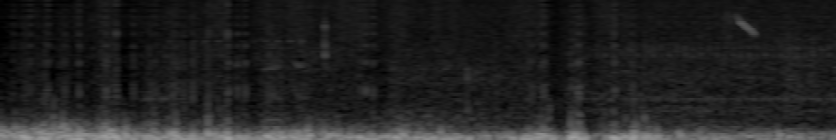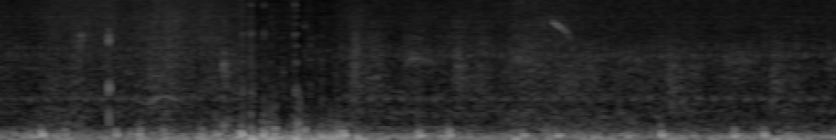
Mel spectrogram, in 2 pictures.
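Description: Hoofbeats of a Connemara stallion cantering across grass, loudest in the first few seconds and then softer.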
